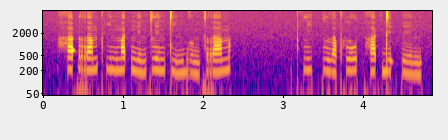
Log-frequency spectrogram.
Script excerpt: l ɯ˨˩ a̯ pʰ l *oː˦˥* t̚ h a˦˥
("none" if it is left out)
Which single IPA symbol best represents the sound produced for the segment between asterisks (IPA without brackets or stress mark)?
oː˦˥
